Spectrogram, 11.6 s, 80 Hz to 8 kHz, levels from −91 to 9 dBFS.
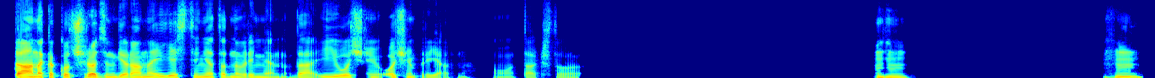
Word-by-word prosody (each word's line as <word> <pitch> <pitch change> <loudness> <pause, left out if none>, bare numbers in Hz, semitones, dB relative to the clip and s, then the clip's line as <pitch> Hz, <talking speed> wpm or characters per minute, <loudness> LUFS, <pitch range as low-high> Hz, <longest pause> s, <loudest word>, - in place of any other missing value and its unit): Да 140 0 +11
она 145 +4 +7
как - - 0
кот 160 -3 +1
Шрёдингера, 110 -6 +3
она 125 +5 +1
и 145 - -1
есть, 160 -2 -2
и 125 - -2
нет 120 -1 -2
одновременно, 105 -4 -4
да, 105 -7 -2
и 115 +3 -4
очень-очень 125 -2 -3
приятно. 115 +6 -11 0.2
Вот, - - -17
так - - -12
что - - -15 3.0
Мгм. 125 +1 -3 2.0
Хм. 120 - -3
120 Hz, 105 wpm, -23 LUFS, 110-135 Hz, 3.0 s, Да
